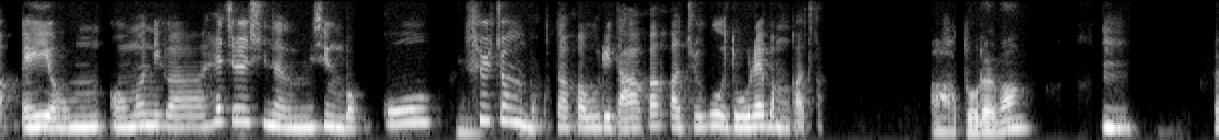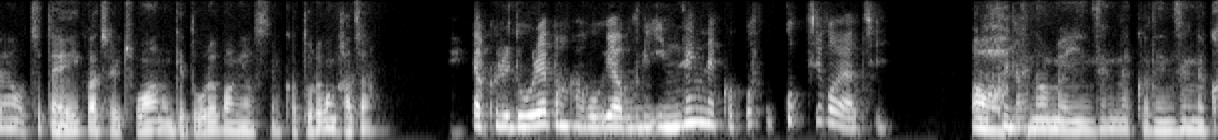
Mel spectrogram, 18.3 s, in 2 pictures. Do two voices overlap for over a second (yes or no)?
no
